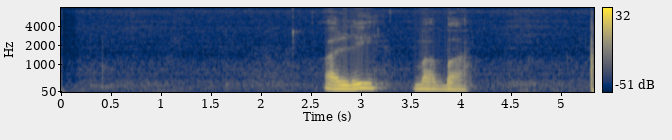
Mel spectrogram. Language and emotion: Russian, neutral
